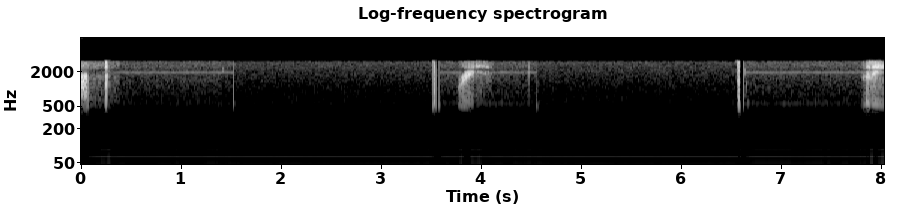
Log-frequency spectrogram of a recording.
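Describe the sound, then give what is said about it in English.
Dispatch radio alert tones calling more rescue units to a scene: three bursts of steady, high electronic tones separated by silent gaps, each cut off with a radio click and followed by short chirping squelch. “Put on another set of tones, please, for more help at the scene.”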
